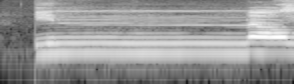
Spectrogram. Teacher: Jadi kalau ada Nun tasdid itu dibaca dengung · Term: gunah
